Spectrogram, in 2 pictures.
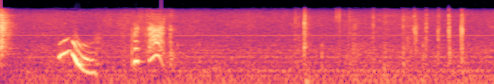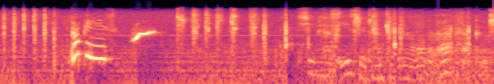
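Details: Pug puppies about five weeks old, at play in a bedroom, give thin sliding squeaks, one falling whine early and a couple of rising ones later, among clicks, light tapping and quiet talk.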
